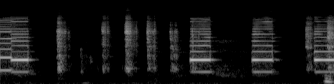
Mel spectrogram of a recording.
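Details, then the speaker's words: E-Flite Turbo Timber EVO RC airplane: battery hooked up, speed controller gives short bursts of clean mid-pitched beeps; normal power-up beeps. "we're going to hook up a battery it's going to beep"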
